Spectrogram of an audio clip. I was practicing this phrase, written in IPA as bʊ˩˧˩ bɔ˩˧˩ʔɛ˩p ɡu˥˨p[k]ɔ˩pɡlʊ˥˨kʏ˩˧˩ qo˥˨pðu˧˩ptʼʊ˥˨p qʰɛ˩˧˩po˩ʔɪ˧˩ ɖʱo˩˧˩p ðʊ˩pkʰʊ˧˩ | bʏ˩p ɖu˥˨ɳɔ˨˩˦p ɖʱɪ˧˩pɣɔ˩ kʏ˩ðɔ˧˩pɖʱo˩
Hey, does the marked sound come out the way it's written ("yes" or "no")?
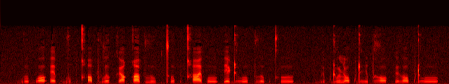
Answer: no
